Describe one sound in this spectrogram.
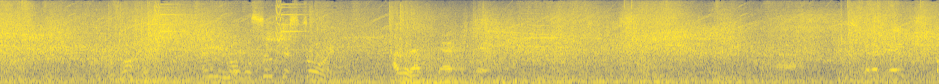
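Beam weapons fire in rapid bursts.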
